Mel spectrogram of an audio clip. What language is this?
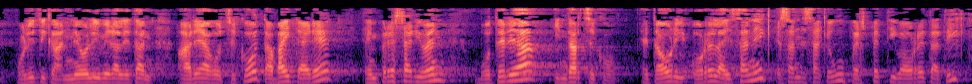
Basque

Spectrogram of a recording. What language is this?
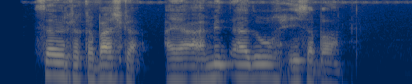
Somali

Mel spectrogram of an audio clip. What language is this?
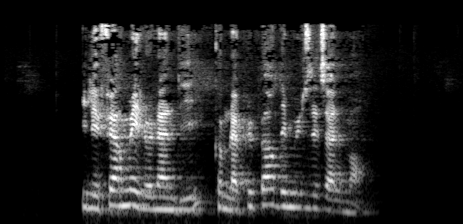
French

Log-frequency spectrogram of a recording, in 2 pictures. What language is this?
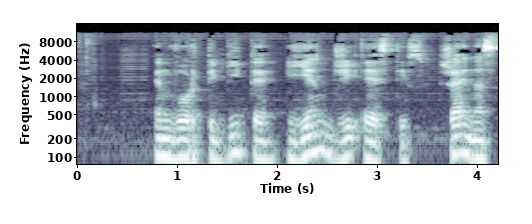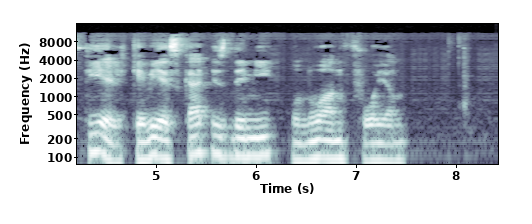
Esperanto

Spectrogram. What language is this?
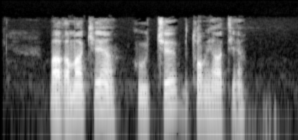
Kurdish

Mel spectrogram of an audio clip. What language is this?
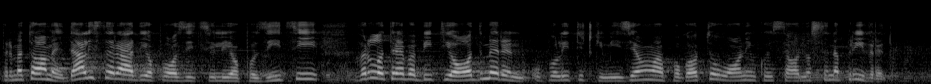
Serbian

